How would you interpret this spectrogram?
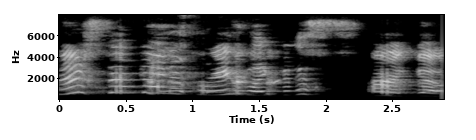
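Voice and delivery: high, squeaky real laughter; laughing hard. Real, not acted. Host searching for a phrase, helpless laughter. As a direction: squeeze the words out through laughter. Cracking up over mangled phrase.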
